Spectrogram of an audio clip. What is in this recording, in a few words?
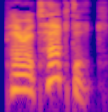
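"paratactic", British English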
